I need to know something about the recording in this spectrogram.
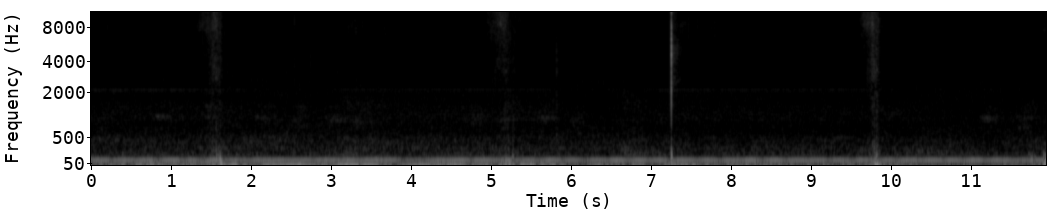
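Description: Hands rub and brush against a microphone close up.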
